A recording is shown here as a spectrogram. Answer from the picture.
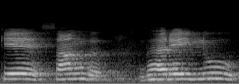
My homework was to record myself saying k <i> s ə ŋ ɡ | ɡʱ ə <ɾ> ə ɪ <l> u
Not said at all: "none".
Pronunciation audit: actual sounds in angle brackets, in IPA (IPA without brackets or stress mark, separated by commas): e, ɾ, l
